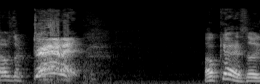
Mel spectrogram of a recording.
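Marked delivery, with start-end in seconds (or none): 0.3-0.8 high, loud mock-angry yell; pissed-off outburst. Imitating a driver hitting the steering wheel, pissed off. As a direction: act out a furious driver's outburst. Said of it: "He's all pissed off".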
